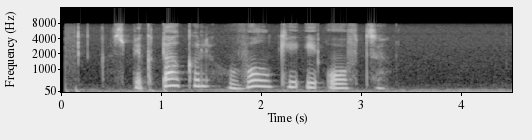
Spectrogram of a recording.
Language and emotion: Russian, sad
